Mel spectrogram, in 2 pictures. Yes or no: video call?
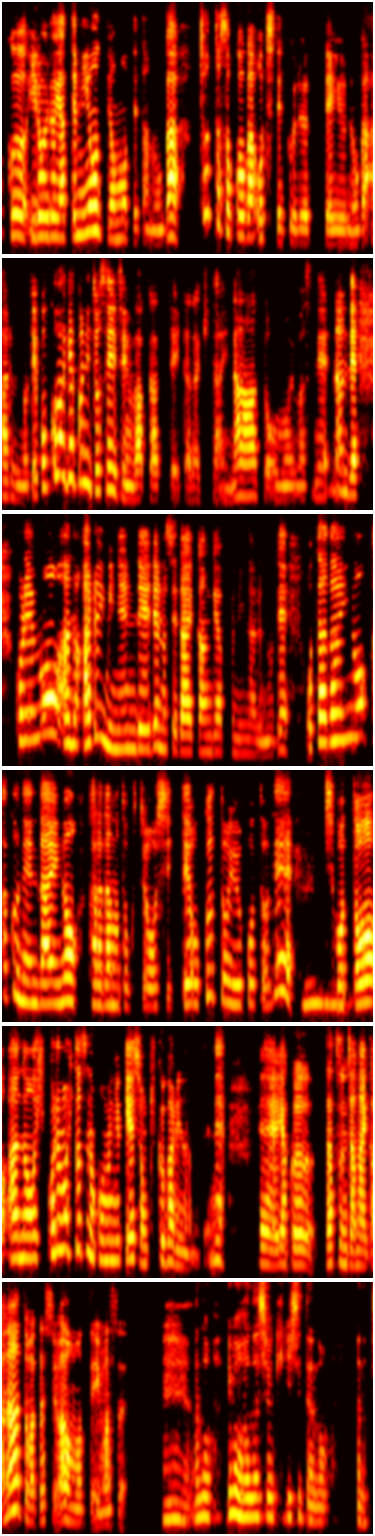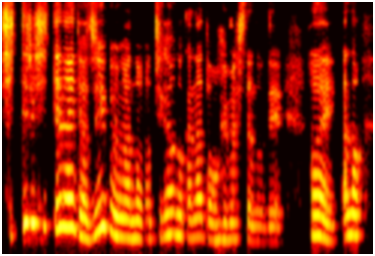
yes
